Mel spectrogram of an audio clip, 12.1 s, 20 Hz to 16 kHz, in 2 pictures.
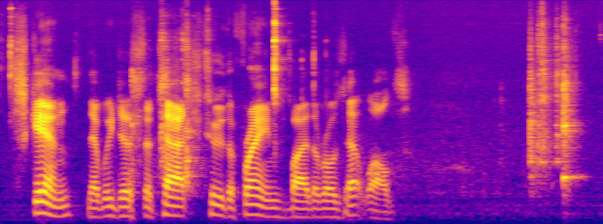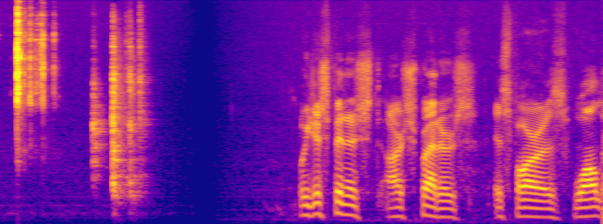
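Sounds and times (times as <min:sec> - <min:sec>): metal clinks and scrapes: 0:05.3 - 0:06.7.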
